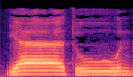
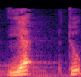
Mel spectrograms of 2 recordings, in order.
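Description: First: The glottal stop is replaced by a long vowel. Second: A glottal stop closes the first syllable. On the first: This is the lightened form many tribes used. "يقولون ياتون بدل يأتون" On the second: This is the full form with the heavy hamza. "بدل يأتون"

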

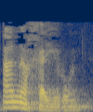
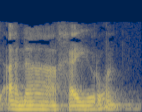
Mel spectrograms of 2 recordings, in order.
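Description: First: The final vowel of the first word is short. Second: The final vowel of the first word is long. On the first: The speaker calls it right. "لاحظوا أنا خير" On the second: The speaker calls it wrong. "ما قلت أنا خير"

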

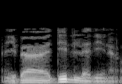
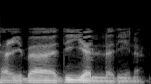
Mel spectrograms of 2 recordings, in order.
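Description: First: The vowel after the d is short. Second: The vowel after the d is long. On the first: The speaker calls it right. "عبادي الذين وليس" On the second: The speaker calls it wrong. "وليس عبادي الذين"

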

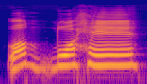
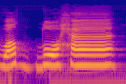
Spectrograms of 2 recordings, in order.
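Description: First: The final long vowel leans strongly toward e. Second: The final long vowel is a fully open a. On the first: "الإمالة أن أقول والضحى" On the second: "الفتح هو في قراءة حفص أن أقول والضحى"

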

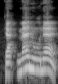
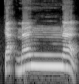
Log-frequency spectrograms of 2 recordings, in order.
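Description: First: Both n sounds are separate with a full u vowel. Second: The two n sounds merge into one doubled n. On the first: "تأمننا ضمة كاملة" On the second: "الإدغام المحض تأمننا"

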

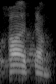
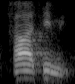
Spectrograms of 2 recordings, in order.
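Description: First: The vowel after the t is a. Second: The vowel after the t is i. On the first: He is the last of the prophets. "وقرأ عاصم بفتحها" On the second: He is the one who seals the prophets. "قرأ الأكثرون بكسر التاء"

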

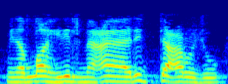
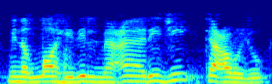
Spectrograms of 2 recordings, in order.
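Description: Both takes have the same delivery.

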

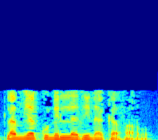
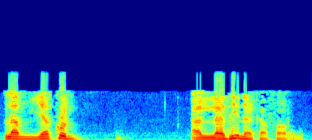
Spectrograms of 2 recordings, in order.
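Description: First: Yakun runs on with an added i vowel. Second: Yakun is cut off before the next word. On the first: "terdengar kasrah lam yakuni" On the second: "kalau diputus-putus"

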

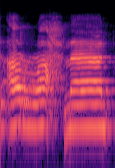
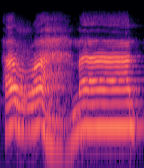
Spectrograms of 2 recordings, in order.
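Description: First: The long vowel is held for two counts. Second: The long vowel is stretched beyond two counts. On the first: The speaker calls it right. "والأصل التقيد بحركتين وعدم الزيادة" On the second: The speaker calls it wrong. "والزيادة المد في الألف حال الوصل ... وهذا خطأ"

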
